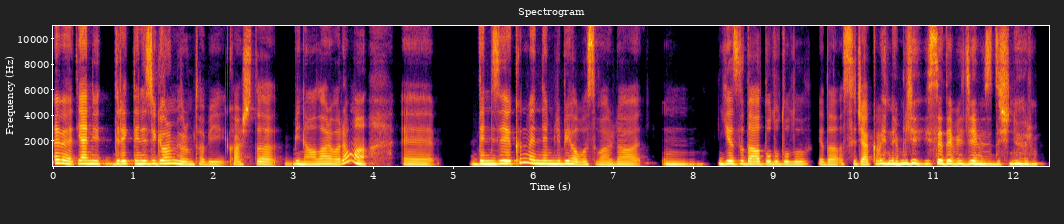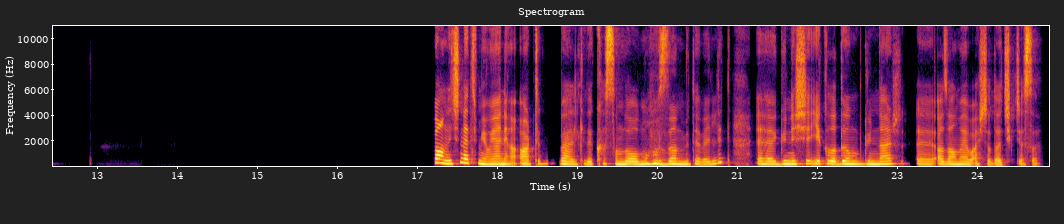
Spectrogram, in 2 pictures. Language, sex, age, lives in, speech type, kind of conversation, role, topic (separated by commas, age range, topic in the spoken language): Turkish, female, 25-29, Italy, conversation, podcast, guest, Evde en rahat hissettiğin köşe neresi, neden?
